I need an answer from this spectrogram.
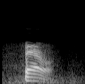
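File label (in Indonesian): "pel", Indonesian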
